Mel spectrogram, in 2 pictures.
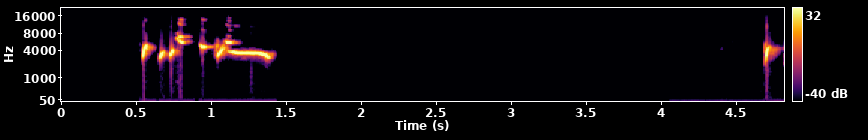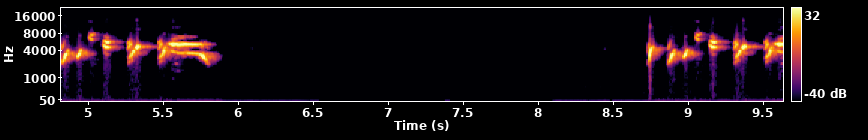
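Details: Goldfinch song used as a tutor recording for hybrid chicks: three short, bright twittering phrases of high, rapid, buzzy and whistled notes, about four seconds apart, with clean silence between them.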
